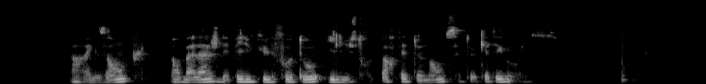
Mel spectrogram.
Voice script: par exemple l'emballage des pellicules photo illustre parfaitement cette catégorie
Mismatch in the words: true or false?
false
